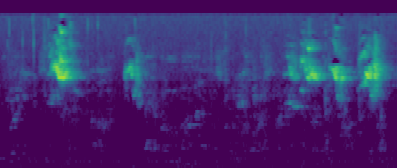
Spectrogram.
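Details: Rocky, a rescued baby squirrel aged six weeks, tackling a carrot for the first time; one loud shrill squeak, a quieter one, a pause, then three quick high squeaks close together.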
